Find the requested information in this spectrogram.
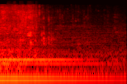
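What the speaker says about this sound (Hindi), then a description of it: "टैप बंद करो ना, पानी वेस्ट हो रहा है।" Water runs from an open tap in a steady, hissing splash that starts loud and gradually softens, with a low mains hum beneath it.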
